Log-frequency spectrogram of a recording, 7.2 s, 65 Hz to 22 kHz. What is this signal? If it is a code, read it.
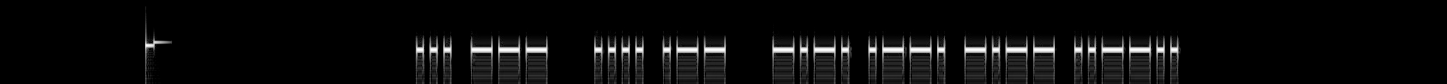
Morse code, heard as a keyed tone, about 34 wpm, 700 Hz. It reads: SO HW CPY?
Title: Common QSO Phrases 35wpm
